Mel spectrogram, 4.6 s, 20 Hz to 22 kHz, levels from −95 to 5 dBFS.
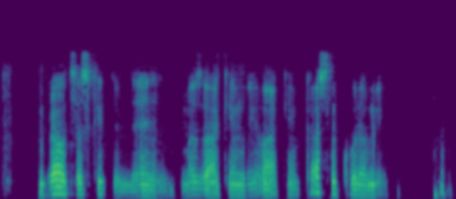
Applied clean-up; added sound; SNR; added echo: none; none; none; none.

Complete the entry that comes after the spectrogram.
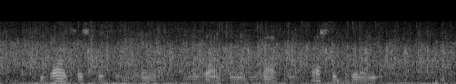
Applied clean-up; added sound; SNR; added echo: none; Applause; -2 dB; none.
